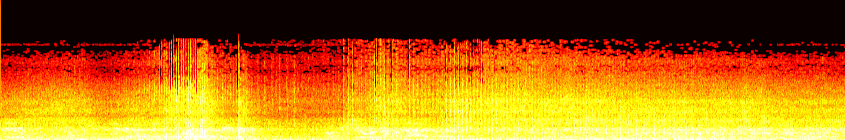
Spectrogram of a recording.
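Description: Racing ride-on lawn mower engines running past, with a loud rush about two seconds in and a sharp knock a moment later, then a steady engine drone whose pitch wavers.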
